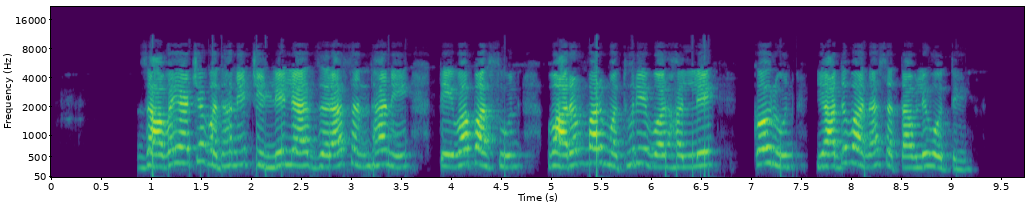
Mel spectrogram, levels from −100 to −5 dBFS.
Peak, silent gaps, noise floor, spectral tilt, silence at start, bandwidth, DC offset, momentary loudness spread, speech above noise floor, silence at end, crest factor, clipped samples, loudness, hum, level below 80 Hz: -4 dBFS; 6.97-7.01 s; under -90 dBFS; -1.5 dB/octave; 0.85 s; 11 kHz; under 0.1%; 12 LU; over 67 dB; 0.55 s; 20 dB; under 0.1%; -22 LUFS; none; -68 dBFS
